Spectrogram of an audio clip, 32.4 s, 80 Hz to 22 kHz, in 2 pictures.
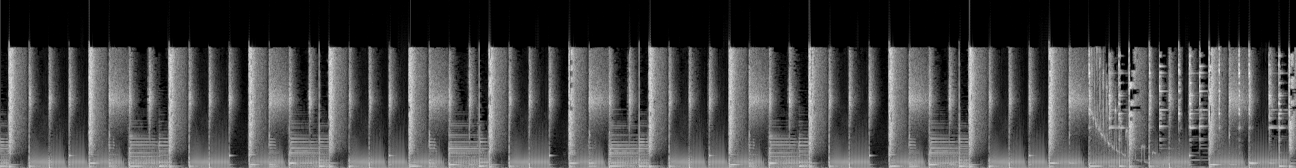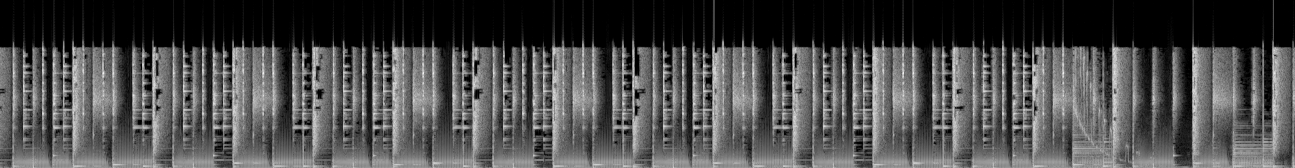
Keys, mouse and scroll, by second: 0.5-3.2 drag, 3.0 o, 4.0 ctrl+click, 4.6 ctrl+click, 5.1 ctrl+right click, 6.0 click, 6.5 click, 7.2-10.6 drag, 10.9 ctrl+click, 11.4 ctrl+click, 11.7 ctrl+right click, 12.7 click, 13.3 click, 14.0-15.5 drag, 15.6 0, 16.4-16.8 scroll down 1, 17.0-17.3 scroll up 2, 17.8 scroll down 2, 18.4 scroll up 2, 19.7 ctrl+click, 20.2 ctrl+click, 20.9 ctrl+click, 22.0 click, 22.6 click, 23.5-27.6 drag, 28.2 ctrl+click, 28.8 ctrl+click, 29.2 ctrl+right click, 30.2 click, 30.8 click, 31.4-32.3 drag.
